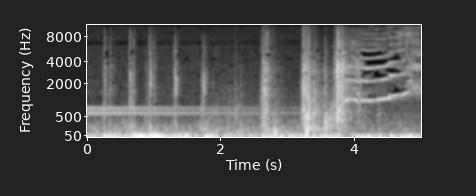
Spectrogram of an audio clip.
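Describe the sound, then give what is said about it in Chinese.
A door is opened, heard as a run of sharp light clicks followed by a few heavier clunks of the latch and door. “开门去。”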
